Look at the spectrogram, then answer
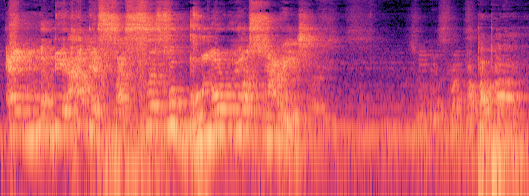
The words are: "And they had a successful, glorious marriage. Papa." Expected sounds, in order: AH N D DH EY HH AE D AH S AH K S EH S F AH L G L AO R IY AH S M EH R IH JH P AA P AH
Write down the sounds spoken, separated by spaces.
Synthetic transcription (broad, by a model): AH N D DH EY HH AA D AH S AH K S EH S F AH L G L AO W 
